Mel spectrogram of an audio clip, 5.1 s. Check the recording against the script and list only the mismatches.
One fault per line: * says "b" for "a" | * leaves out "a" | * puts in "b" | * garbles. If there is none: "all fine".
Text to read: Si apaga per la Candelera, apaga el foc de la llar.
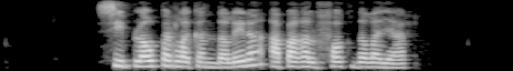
* says "plou" for "apaga"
